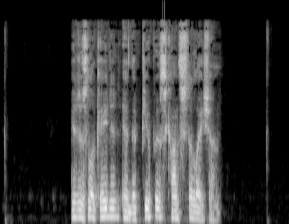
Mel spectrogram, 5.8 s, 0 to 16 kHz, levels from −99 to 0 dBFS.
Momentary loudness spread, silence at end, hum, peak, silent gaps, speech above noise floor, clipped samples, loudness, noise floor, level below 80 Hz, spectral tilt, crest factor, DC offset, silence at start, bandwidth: 7 LU; 1.4 s; none; 0 dBFS; none; 75 dB; under 0.1%; -13 LUFS; -88 dBFS; -40 dBFS; -4 dB/octave; 16 dB; under 0.1%; 1.4 s; 11.5 kHz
